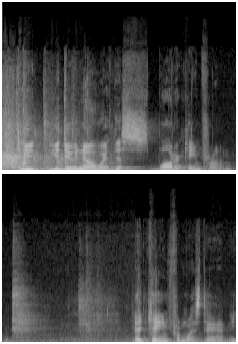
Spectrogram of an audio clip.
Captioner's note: applause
